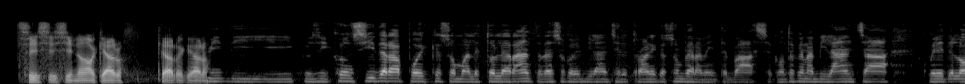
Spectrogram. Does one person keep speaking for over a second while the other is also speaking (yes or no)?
no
